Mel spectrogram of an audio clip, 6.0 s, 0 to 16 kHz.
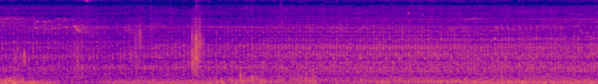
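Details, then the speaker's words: Crash-damaged Mercedes GLA 200d AMG Line diesel, rebuilt, now running and driving in the yard with under trays still off: low, even rumble with no knocks or misses, a healthy engine. "It sounds beautiful."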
